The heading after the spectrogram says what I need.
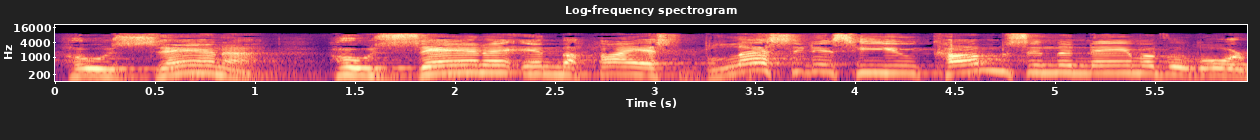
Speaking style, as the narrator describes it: The Jewish people of the first century, the crowds on that Black Friday so long ago, those who just 5 days earlier had cried out

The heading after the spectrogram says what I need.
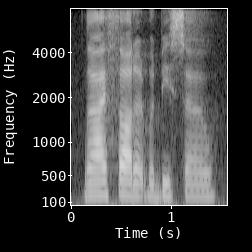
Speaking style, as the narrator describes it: said the young man, with a weary sigh

